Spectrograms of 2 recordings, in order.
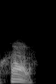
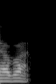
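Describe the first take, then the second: First: The word starts with a breathy aspirated sound. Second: The word starts directly with the vowel. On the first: This is the medieval pronunciation. "En el medieval se pronunciaba como" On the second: This is the modern pronunciation. "Lo que pronunciamos, por ejemplo, hoy en día"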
